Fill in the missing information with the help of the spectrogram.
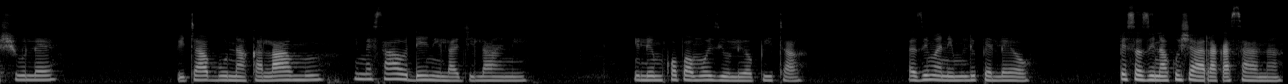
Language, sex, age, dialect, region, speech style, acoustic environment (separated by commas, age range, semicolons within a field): Swahili, female, 18-24, Kenya - Nairobi Sheng-influenced, Kenya, relaxed, nature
